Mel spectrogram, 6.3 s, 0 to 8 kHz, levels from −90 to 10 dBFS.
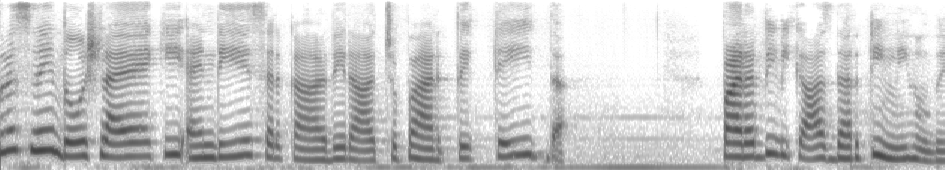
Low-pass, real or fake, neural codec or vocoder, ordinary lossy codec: none; fake; codec, 16 kHz, 1 kbps, X-Codec, HuBERT features, trained on balanced general audio; none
